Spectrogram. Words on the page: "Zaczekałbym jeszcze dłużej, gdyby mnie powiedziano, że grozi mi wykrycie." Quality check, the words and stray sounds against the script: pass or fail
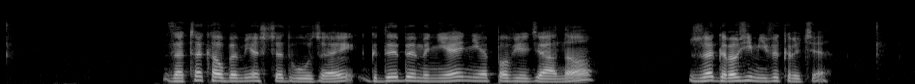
fail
